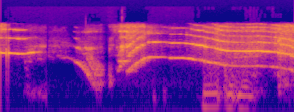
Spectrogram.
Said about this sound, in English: opening the squeaky door. That's the one. Squeaker.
